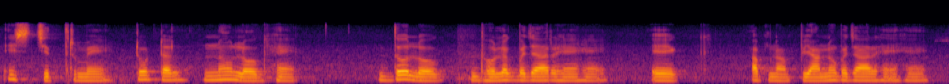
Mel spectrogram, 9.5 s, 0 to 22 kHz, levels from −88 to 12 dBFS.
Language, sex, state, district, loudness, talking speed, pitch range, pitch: Hindi, male, Uttar Pradesh, Lucknow, -18 LUFS, 120 wpm, 130-145 Hz, 135 Hz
